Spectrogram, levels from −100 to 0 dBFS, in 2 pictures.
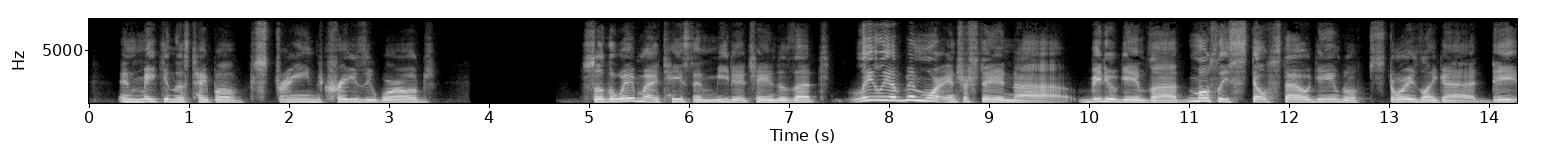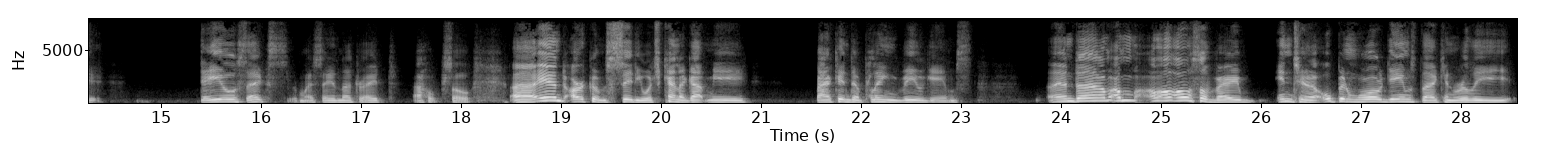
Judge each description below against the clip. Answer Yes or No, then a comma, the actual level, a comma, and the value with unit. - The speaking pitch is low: No, medium, 175 Hz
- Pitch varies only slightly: No, average, 5.1 semitones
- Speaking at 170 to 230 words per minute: No, average, 155 wpm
